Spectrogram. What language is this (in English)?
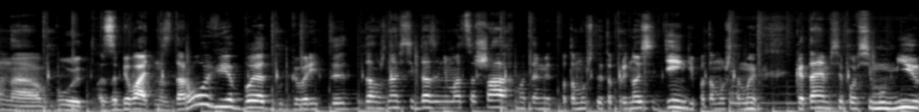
Russian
